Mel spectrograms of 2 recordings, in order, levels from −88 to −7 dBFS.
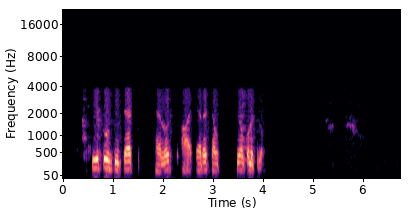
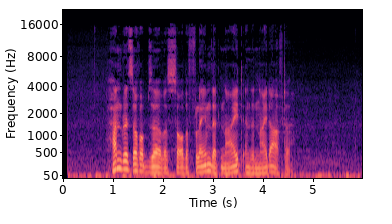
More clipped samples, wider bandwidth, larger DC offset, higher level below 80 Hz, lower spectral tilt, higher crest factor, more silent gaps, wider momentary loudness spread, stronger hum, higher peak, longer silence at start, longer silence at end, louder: neither; second, 3.9 kHz vs 16 kHz; neither; second, -72 dBFS vs -42 dBFS; first, -12 dB/octave vs -6 dB/octave; about the same, 20 dB vs 20 dB; neither; about the same, 23 LU vs 22 LU; neither; about the same, -6 dBFS vs -8 dBFS; first, 0.6 s vs 0.1 s; first, 2.75 s vs 0 s; first, -23 LUFS vs -27 LUFS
